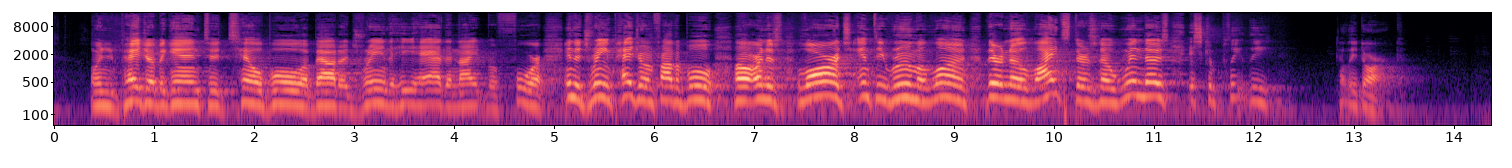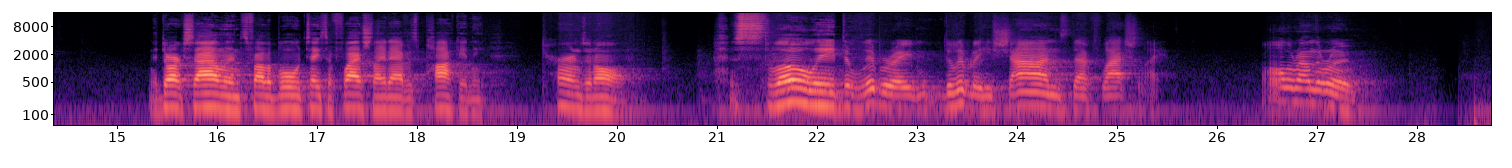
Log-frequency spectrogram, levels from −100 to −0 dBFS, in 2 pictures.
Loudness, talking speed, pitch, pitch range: -22 LUFS, 145 wpm, 150 Hz, 125-195 Hz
